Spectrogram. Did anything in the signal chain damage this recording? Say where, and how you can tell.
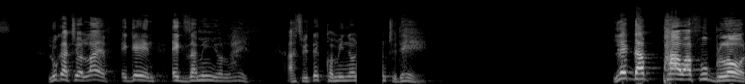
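Yes: a rebuffering stall at 3.56 to 3.83 s, after "life as we take". Playback starved and fell silent, then resumed seamlessly, adding 267 ms without losing speech.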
